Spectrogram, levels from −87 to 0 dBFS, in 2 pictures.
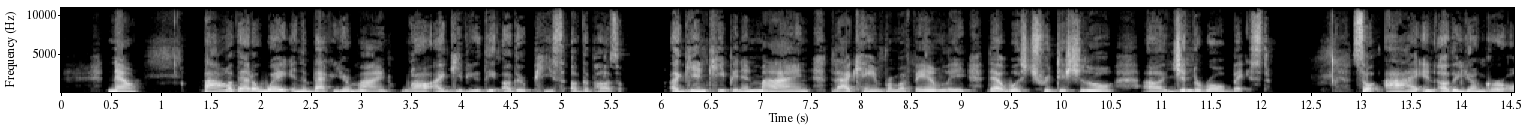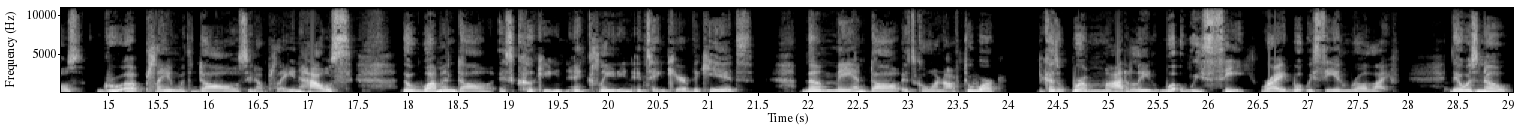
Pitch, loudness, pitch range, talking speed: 150 Hz, -16 LUFS, 145-195 Hz, 185 wpm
